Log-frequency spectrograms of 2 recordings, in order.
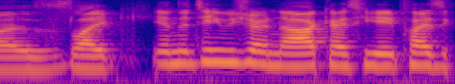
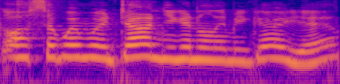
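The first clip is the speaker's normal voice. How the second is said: put-on childlike, simple-minded, small child voice; 8 semitones higher than usual. Retelling an actor's film line, said like a kid: imitating Michael Kenneth Williams, childlike. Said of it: "He says it like a kid".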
